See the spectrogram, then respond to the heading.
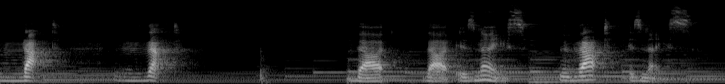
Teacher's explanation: with an Irish accent you're bringing your tongue up a little bit over your teeth a little bit longer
